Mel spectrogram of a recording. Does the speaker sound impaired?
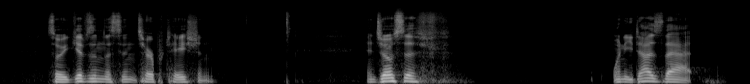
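No.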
